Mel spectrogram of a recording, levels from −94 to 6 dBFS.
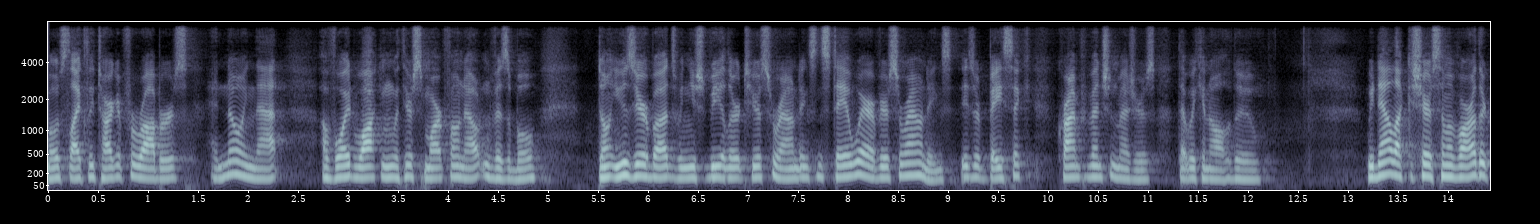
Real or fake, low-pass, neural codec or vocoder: fake; 7.2 kHz; codec, 24 kHz, 0.9 kbps, DualCodec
